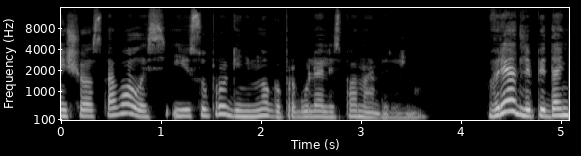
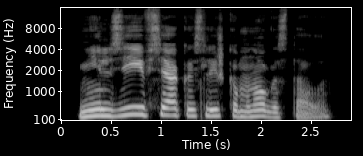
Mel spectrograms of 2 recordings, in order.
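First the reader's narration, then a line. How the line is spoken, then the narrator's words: Muttering. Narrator (Russian): пробурчал Виктор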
